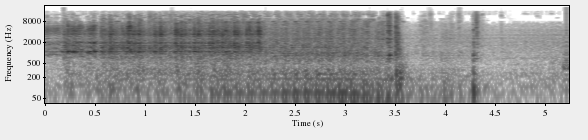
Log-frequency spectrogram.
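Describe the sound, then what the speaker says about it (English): A cold, 40-year-old air-cooled four-cylinder in a Porsche 914 runs loud and steady, then cuts out abruptly, followed by a brief sharp knock and quiet. "We got a cold, air-cooled 4-cylinder that's 40 years old."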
